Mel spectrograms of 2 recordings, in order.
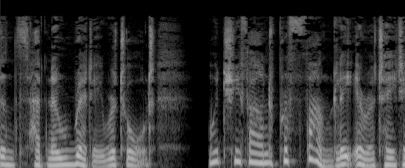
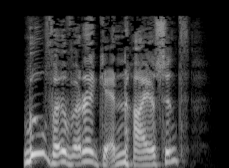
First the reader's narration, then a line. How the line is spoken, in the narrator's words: Lady Dee barked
